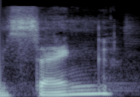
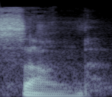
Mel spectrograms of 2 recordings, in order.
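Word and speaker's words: Tseng: I think in the last couple of episodes, I've been calling him Seng, but it's actually pronounced Sung, and I'm an idiot.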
